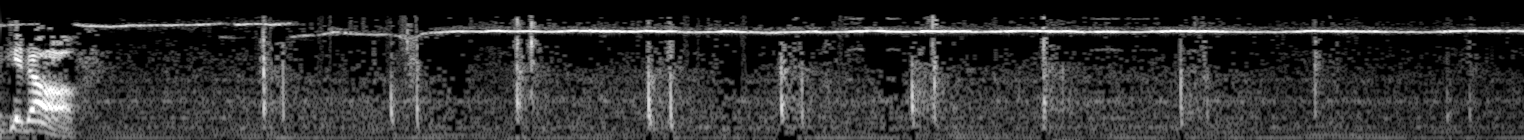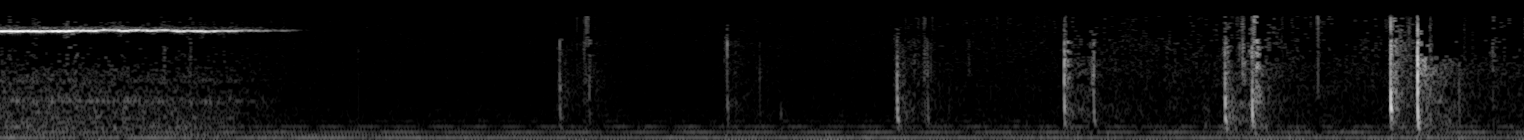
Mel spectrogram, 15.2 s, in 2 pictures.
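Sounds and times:
tea kettle whistling on a hot plate: 0:00.0 - 0:09.1.

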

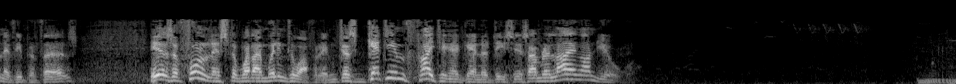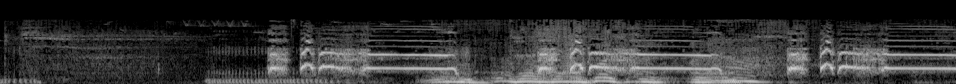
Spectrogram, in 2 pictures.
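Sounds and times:
speech: 0:00.0 - 0:06.3, 0:14.1 - 0:17.2
rooster crowing alarm: 0:12.2 - 0:19.1.

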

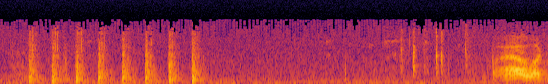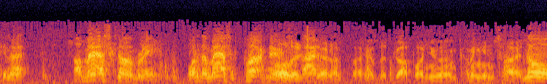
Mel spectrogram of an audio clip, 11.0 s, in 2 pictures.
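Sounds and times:
knocking on a front door: 0:00.2 - 0:02.2
speech: 0:05.0 - 0:10.9.

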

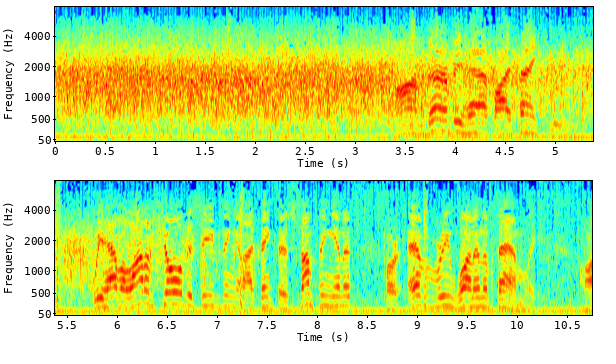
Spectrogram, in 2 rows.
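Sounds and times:
studio audience applauding to welcome the radio audience: 0:00.0 - 0:08.3
faint low hum: 0:00.0 - 0:10.7
speech: 0:03.8 - 0:05.1, 0:05.8 - 0:10.7.

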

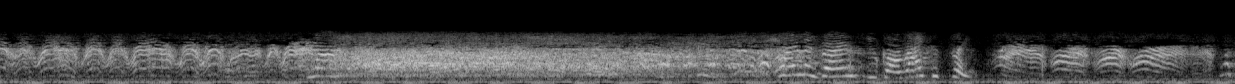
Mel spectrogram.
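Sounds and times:
duck quacking: 0:00.0 - 0:03.4, 0:10.0 - 0:12.2
laughter: 0:02.0 - 0:08.8.

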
